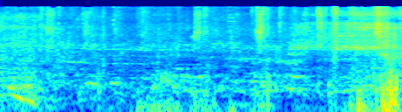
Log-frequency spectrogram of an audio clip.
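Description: Rock pigeon cooing, a low falling coo at the start. A loud low bump comes shortly before the end.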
